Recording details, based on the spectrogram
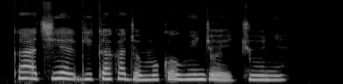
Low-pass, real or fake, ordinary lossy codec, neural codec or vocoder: none; fake; none; codec, 44.1 kHz, 7.8 kbps, DAC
